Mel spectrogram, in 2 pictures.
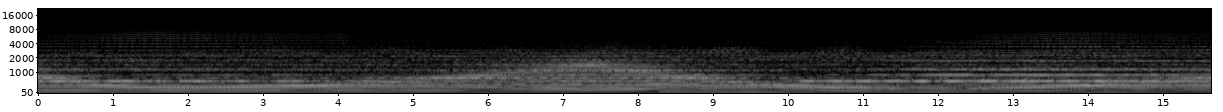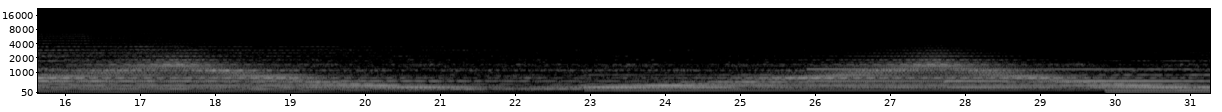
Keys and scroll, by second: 3.9 s, 4.9-5.9 typing, 8.0 Return, 8.5-9.6 typing, 10.7 z, 11.8-12.5 typing, 13.6 typing, 14.8 x, 17.0 a, 27.2 n.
